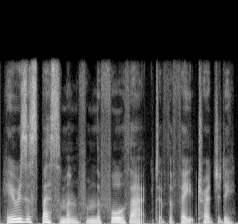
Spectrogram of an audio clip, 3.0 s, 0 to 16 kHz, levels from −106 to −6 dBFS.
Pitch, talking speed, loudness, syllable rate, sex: 145 Hz, 240 wpm, -20 LUFS, 5.9 syllables/s, female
